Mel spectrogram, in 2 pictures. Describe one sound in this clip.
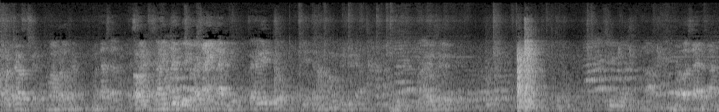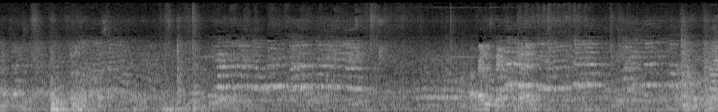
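A middle-aged man speaks steadily and calmly in a room with some echo.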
